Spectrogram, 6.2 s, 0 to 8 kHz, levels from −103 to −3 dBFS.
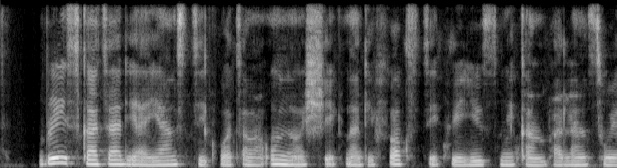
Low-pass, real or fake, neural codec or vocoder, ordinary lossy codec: none; fake; codec, 16 kHz, 4 kbps, FunCodec, trained on Chinese and English, 50 frames a second; none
